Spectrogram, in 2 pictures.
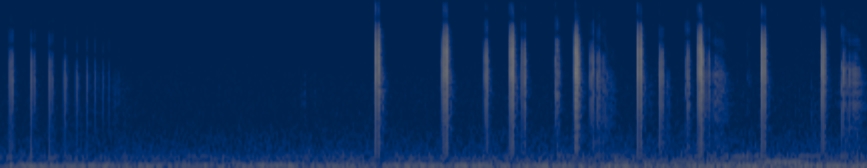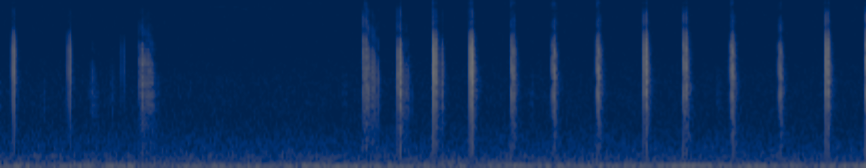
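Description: A plastic ball clacker (lato-lato), a toy of two small solid, glowing green plastic balls on a string, hangs from the fingers and is set swinging so the balls knock into each other repeatedly. A quick burst of tiny rattling taps opens the clip, then a pause gives way to sharp, bright, dry clacks at an uneven rhythm, with a few soft swishes between them. After a brief lull, the clacks return as a steadier run.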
